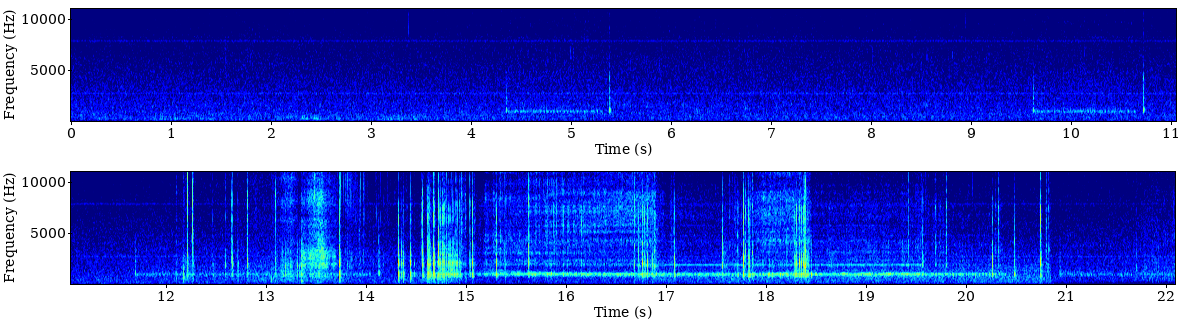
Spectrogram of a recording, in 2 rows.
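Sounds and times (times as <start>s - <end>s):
high thin whine: 9.5s - 22.0s
handling clicks and scrapes: 12.0s - 21.0s.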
